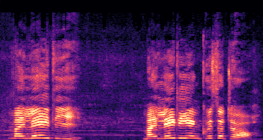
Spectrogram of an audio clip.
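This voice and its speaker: A woman's voice: very high voice, normal speed, a bit bright, soft background music. An actress playing an eager, deferential lady-in-waiting to an empress in a fantasy game, formal and effusive. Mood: eager, courtly. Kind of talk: video game fantasy acting.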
